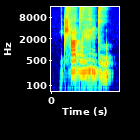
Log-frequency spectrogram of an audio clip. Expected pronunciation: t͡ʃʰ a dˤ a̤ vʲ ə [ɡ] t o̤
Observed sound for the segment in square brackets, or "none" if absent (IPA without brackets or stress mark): ŋ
